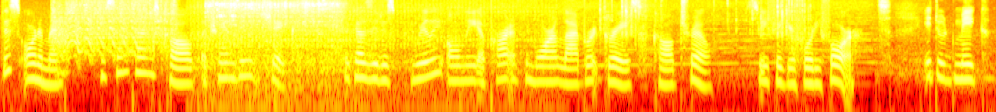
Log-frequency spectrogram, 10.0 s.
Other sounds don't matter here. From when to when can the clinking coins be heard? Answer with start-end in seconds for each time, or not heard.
2.0-3.5, 6.0-8.2.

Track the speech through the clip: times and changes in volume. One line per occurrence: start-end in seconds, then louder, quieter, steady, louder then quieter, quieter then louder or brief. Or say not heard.
0.0-9.9 steady.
